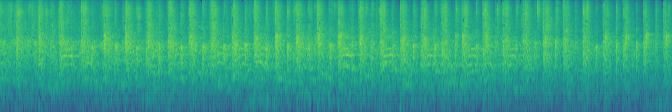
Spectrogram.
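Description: An audience claps in steady rhythm.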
